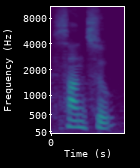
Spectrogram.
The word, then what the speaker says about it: Sun Tzu: old old man ah by the name of sansu the correct chinese pronunciation pronunciation according to a chinese probably the greatest battle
